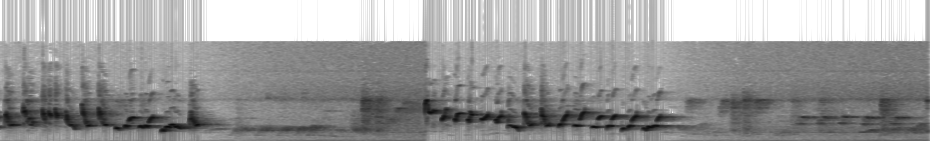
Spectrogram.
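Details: White-rumped shama (murai batu) song used as a lure to excite other birds: rich, fast jumbled phrases of high chirps and whistles, two bursts of song separated by a quieter pause, with a faint low hum underneath.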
